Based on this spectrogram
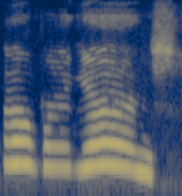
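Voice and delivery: slow, high stunned exclamation. Real, not acted. Reacting to the girl saying no, slow shocked disbelief. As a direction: draw it out in shock.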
